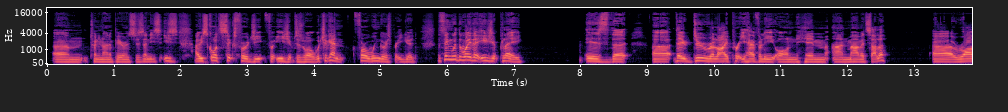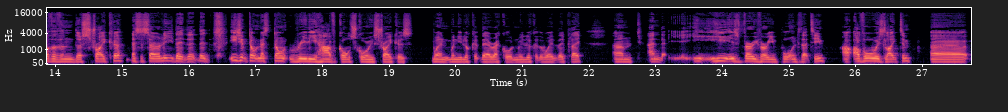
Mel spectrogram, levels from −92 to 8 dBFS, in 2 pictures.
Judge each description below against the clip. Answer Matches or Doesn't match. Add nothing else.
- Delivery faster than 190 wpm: Matches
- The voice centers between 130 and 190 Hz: Matches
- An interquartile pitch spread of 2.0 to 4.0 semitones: Matches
